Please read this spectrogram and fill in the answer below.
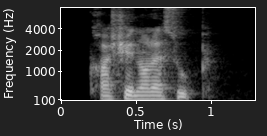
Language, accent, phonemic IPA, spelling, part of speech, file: French, France, /kʁa.ʃe dɑ̃ la sup/, cracher dans la soupe, verb, LL-Q150 (fra)-cracher dans la soupe.wav
- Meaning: to bite the hand that feeds one (to treat what is offered or available with neglect and disdain)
